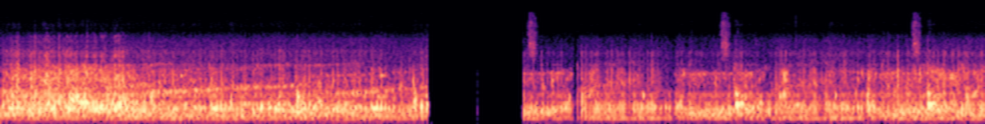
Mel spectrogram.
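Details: Stomach growling (borborygmi): sustained gurgling, rumbling abdominal noise with a brief silent break and a few clicks.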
